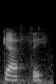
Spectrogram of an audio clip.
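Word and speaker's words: café: बट अगर ई के ऊपर कुछ भी नहीं होता तो हम कहते काफ, पर हम कहते हैं काफ़े। क्यों? क्योंकि ई के ऊपर एक एक्सेंट है इस तरीके से फॉरवर्ड वाला, और तो प्रोनाउंसिएशन चेंज होगा काफ़े।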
